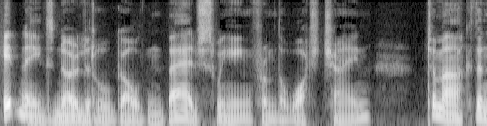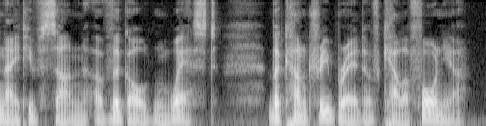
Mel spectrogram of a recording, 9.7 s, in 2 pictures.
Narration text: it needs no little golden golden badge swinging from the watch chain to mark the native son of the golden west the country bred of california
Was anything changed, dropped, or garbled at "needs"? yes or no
no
